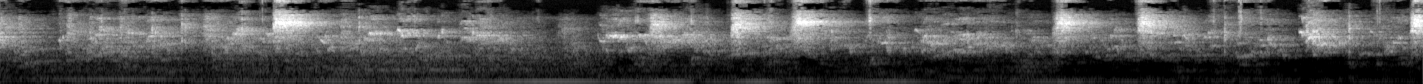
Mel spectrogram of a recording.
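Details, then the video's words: Caged budgerigars, zebra finches, roz birds and a canary produce scratchy chatter with sharp high squeaks bursting out about once a second over a low background hum. "حديث الطيور"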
